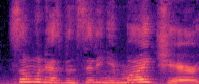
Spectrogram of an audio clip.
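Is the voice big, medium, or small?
small. It is said in a wee little voice.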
